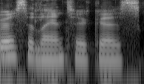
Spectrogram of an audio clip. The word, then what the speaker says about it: Cedrus atlanticus: Is it Cedrus atlanticus? Is that how you would pronounce it? – Cedrus atlanticus glauca. Yeah, Glauca, yeah.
